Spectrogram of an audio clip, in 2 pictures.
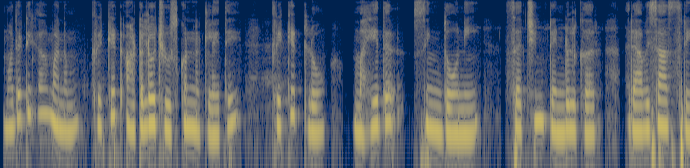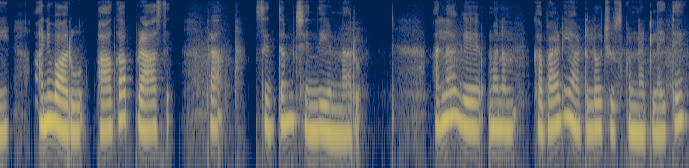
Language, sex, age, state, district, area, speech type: Telugu, female, 18-30, Andhra Pradesh, Eluru, rural, spontaneous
